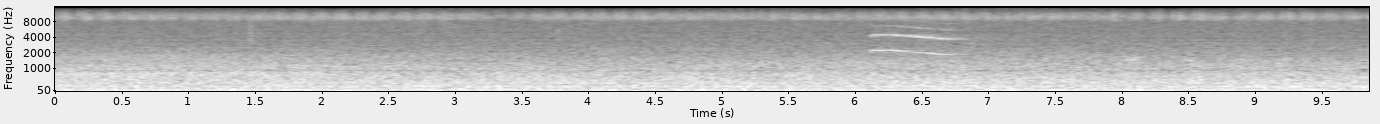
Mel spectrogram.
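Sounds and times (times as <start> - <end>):
continuous noisy hiss: 0.0 - 9.8
owl giving a short high whistle: 6.2 - 6.9.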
